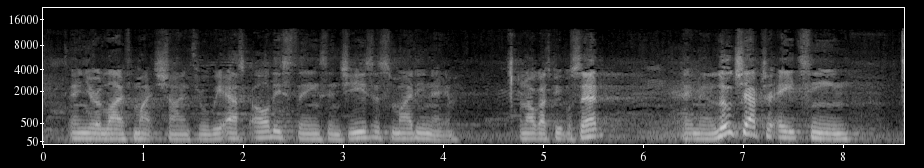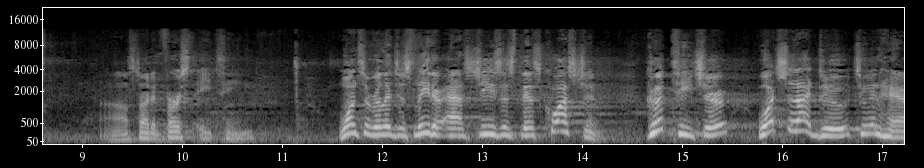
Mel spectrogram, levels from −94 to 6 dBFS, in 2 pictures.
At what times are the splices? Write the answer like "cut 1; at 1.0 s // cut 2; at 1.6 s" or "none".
none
